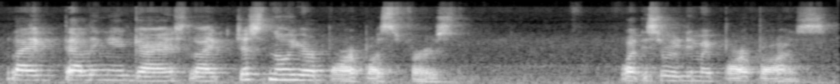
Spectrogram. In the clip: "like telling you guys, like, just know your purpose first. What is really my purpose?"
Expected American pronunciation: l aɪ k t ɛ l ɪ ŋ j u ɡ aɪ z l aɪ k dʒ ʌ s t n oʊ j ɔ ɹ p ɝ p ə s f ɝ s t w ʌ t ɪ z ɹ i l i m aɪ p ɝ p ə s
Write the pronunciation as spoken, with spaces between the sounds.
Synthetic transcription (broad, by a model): l aɪ k t ɛ l ɪ ŋ j u ɡ aɪ s l aɪ k dʒ ʌ s t n oʊ j ɔ ɹ p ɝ p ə s f ɝ s t w ʌ t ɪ s ɹ i l i m aɪ p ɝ p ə s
